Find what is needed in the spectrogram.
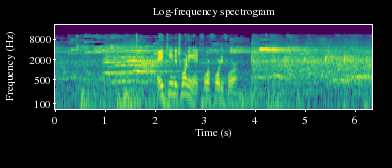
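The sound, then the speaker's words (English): A basketball bounces on a court in a series of dribbles, with voices talking partway through and a brief high squeak near the end. “Number one's bouncing the ball, looking to drive in.”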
